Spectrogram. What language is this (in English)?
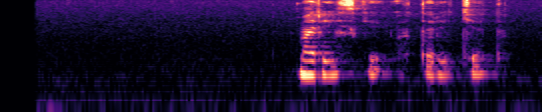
Russian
